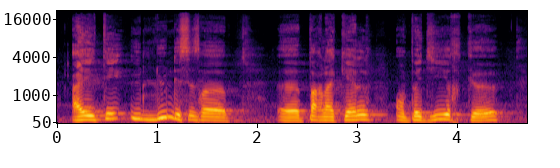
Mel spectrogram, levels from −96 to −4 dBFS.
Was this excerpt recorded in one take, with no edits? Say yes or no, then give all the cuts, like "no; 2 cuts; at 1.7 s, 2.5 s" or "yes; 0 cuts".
no; 2 cuts; at 1.4 s, 3.3 s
